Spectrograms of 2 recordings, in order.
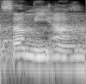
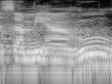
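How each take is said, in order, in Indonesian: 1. Kata itu berakhir pada konsonan 'h' saja. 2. Kata itu berakhir dengan vokal pendek 'hu'. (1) "Kalau enggak sami'ah gitu aja" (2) "kalau kita menggabungnya"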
